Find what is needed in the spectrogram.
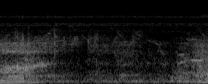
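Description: Quiet outdoor background with a faint animal call near the start.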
